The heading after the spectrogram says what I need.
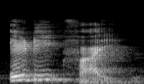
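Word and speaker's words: edify: দেখো number seven E ডি আই এফ ওয়াই এডি ফাইভ কি উচ্চারণ এডি ফাইভ এটা হলো একটা ভার্ব এবং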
